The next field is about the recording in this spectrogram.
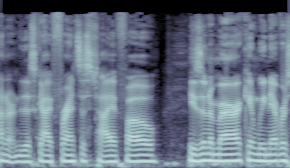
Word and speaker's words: Tiafoe: Tiafoe. Tiafoe. – Okay. – It's pretty much how it looks.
